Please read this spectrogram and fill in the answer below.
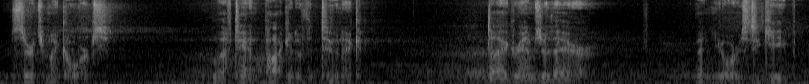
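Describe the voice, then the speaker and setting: A man whispers in a put-on character voice at a fairly slow pace over loud background noise. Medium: machinima. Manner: terse, clipped.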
